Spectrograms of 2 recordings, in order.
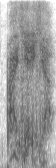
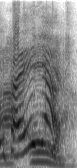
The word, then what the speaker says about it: paella: Paella. Okay, yes, the Americans say paella. Well, I don't mind, you say paella. We say paella.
